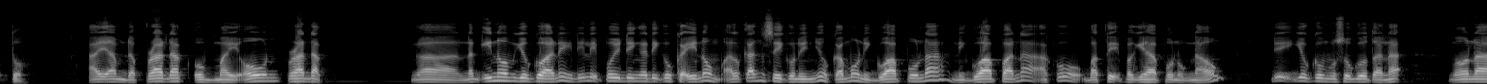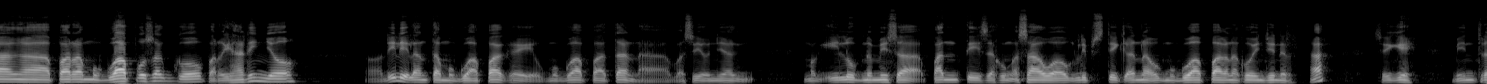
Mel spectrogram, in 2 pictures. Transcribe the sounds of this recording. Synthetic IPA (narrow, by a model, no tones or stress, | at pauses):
t̪o̰ | ʔajamd̪apɾadak̚ʊɡ̚majʔownpɾadak̚ | ŋanaɡinʊmɡiʊɡ̚kʊanidilɪʔpʊjdɪŋadɪʔkokaʔinʊmʔa̰lkansɪkʊninjokamʊnɪɡwapʊnanɪɡwapanaa̰kʊbat̪ɪʔpaɡɪɦaːpʊnʊɡ̚naʊŋ | dɪʔɡiʊɡ̚kʊmʊsuɡʊt̪anaʔ | maonaŋapaɾamʊɡwapʊs̬ab̚kopaɾiɦanɪɲjo | ʔo̰d̪ilɪʔlant̪amʊɡwapakajʊ̰ɡ̚mʊɡwapat̪ana̰ba̰sɪʊnjaɡ | maɡilʊɡ̚namɪsa̰pant̪ɪsaakʊŋa̰saːwaʊɡlɪpst̪ɪkanaʔʊɡ̚mʊɡwapanakoɪnd͡ʒɪnɛrha | siɡɪ | mɪnt̪ɾ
